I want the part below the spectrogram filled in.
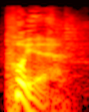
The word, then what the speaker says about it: Pouille: On the men's side, I am on Lucas Pouille is the French. Let me spell that for you. Lucas, P-O-U-I-L-L-E. Lucas Pouille is, I believe, how you pronounce that in French.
